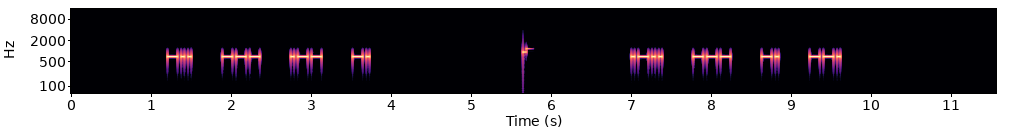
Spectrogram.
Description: Morse code, heard as a keyed tone, about 29 wpm, spaced as for 16 wpm, 700 Hz. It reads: DOWN LONG
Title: 3x Character Spacing - Top 100 Words - 28wpm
